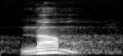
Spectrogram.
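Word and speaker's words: numb: এম লিম তারপর আসেন এন ইউ এম বি নাম এন এম নাম আইপি স্পেলিং নাম তারপর আসেন সি এল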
